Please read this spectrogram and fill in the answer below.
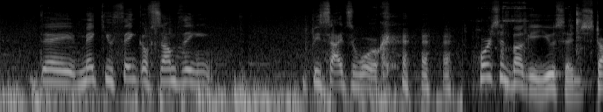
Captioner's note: laughing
